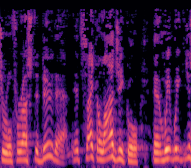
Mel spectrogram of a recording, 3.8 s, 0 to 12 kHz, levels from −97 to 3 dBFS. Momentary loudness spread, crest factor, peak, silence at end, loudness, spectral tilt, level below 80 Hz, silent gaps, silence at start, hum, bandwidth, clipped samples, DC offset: 11 LU; 16 dB; -8 dBFS; 0 s; -24 LUFS; -6.5 dB/octave; -68 dBFS; none; 0 s; none; 10 kHz; under 0.1%; under 0.1%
